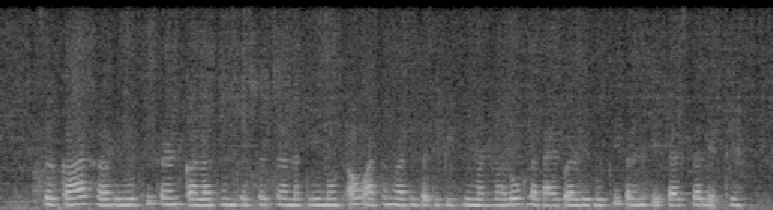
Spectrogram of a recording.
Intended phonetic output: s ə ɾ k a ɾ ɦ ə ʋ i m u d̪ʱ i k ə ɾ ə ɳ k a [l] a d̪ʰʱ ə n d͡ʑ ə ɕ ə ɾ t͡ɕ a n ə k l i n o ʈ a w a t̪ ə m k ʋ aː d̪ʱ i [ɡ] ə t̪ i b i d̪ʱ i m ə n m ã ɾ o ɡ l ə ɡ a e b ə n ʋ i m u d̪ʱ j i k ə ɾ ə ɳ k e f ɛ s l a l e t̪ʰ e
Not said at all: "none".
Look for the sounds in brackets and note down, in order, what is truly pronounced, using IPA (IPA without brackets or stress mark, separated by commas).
l, ɡ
